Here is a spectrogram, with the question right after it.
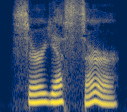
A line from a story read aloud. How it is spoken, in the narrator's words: said sarcastically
